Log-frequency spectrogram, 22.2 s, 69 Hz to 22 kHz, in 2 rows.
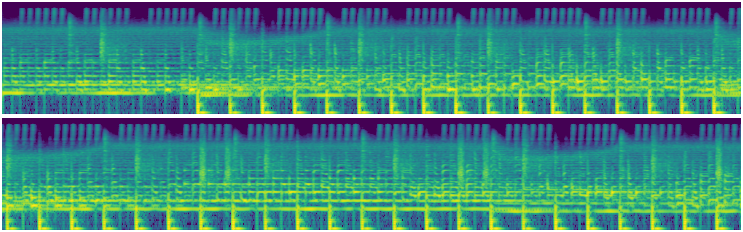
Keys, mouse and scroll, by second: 0.2 KP_3, 0.6 e, 0.8 Tab, 1.2 Tab, 2.5 super+z, 2.7-4.2 typing, 3.1 super+z, 4.5 Tab, 4.8 Tab, 5.1 click, 5.5 Tab, 7.1 Tab, 7.3 z, 7.3 Tab, 8.5 Tab, 9.2 e, 9.3 super+z, 12.0 shift+d, 13.7 click, 14.7 click, 15.0 a, 16.1-18.6 typing, 16.2 super+Tab, 18.9 shift+Tab, 19.8 Tab, 19.9 super+z, 20.1 g, 20.2 Tab, 20.5 KP_7, 22.1 super+s.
